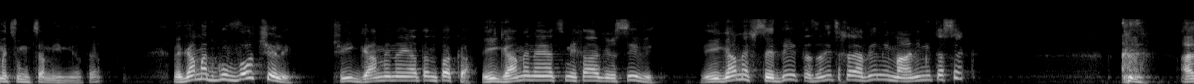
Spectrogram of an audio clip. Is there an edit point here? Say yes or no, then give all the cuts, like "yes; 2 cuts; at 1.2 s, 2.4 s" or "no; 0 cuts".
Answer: yes; 2 cuts; at 3.3 s, 4.8 s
